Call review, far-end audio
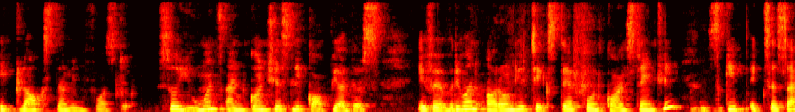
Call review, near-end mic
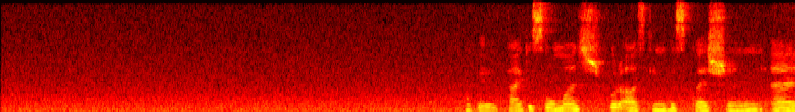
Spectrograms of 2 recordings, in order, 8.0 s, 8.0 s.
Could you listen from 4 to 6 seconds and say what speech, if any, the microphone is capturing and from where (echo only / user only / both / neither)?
user only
